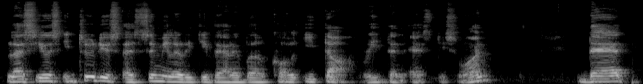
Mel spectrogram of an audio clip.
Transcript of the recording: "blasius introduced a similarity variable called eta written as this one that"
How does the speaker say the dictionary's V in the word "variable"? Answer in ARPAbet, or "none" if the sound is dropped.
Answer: V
